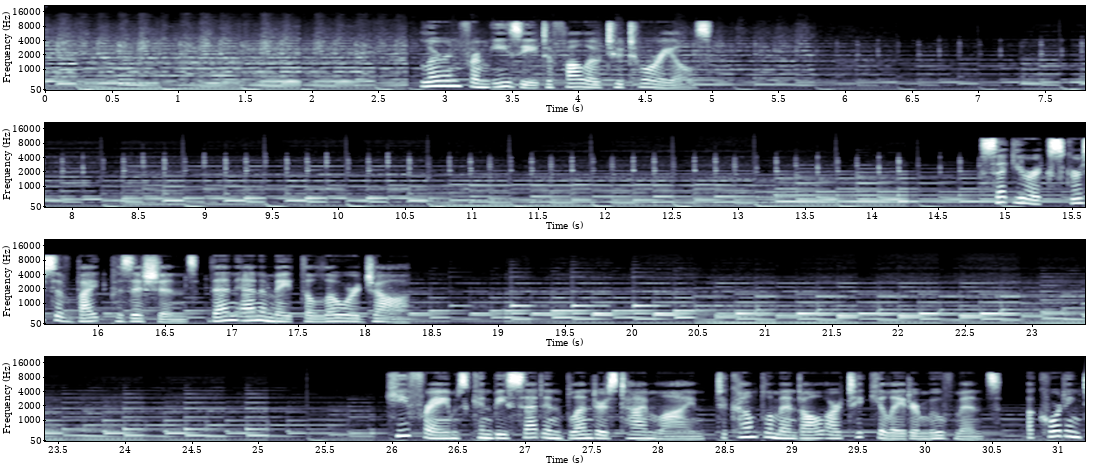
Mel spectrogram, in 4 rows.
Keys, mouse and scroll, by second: 0.1 scroll up 5, 0.4-3.8 shift+middle drag, 3.0 click, 3.5 scroll down 1, 5.8-9.7 shift+middle drag, 10.1 click, 11.5 click, 12.4 click, 14.8 click, 18.3-20.7 drag, 22.0-22.6 scroll down 6, 22.6 middle drag, 22.8 scroll up 1, 23.0-23.9 shift+middle drag, 23.9-24.2 scroll up 2, 25.3-28.5 drag, 28.3 scroll down 2, 28.9-31.2 middle drag.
